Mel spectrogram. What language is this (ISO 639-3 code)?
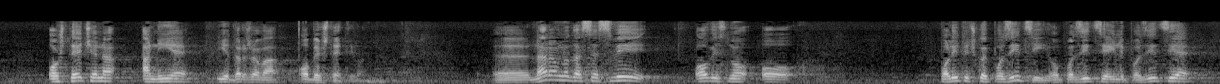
hrv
